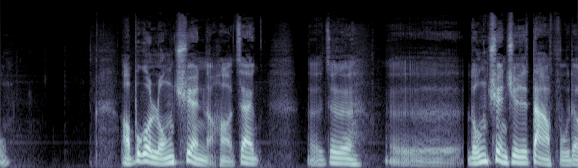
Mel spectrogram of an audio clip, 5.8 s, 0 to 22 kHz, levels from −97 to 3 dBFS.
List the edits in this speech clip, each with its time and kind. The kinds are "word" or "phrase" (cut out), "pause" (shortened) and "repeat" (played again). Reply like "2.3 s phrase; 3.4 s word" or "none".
4.6 s pause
